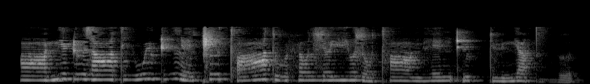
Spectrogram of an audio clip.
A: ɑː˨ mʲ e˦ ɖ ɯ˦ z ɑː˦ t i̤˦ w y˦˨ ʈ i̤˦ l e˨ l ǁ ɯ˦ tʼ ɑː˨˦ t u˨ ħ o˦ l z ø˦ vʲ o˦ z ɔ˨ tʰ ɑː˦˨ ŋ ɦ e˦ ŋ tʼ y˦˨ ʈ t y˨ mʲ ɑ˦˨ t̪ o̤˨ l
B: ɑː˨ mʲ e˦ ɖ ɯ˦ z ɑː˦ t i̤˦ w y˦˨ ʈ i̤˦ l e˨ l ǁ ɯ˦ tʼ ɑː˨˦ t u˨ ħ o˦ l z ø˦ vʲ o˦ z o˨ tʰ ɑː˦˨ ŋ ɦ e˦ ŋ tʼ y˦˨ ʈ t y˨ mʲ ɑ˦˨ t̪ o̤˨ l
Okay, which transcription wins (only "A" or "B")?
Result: B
